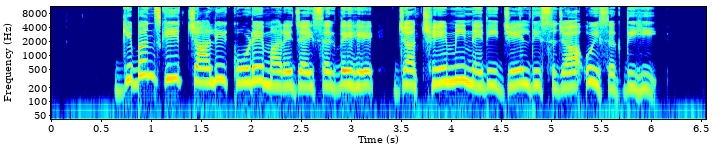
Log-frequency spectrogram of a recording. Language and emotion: Dogri, neutral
